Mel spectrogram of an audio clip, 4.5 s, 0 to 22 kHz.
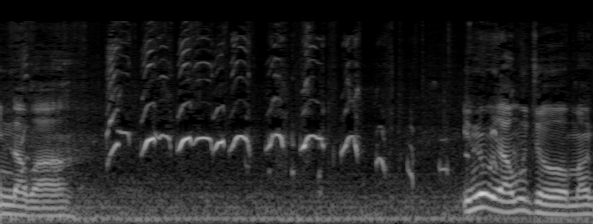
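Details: Puppies 24 days old, making high, thin whimpering whines that arch up and down and repeat quickly in a run. A human voice is heard briefly before and after.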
